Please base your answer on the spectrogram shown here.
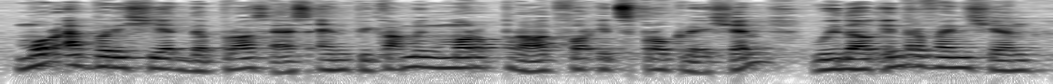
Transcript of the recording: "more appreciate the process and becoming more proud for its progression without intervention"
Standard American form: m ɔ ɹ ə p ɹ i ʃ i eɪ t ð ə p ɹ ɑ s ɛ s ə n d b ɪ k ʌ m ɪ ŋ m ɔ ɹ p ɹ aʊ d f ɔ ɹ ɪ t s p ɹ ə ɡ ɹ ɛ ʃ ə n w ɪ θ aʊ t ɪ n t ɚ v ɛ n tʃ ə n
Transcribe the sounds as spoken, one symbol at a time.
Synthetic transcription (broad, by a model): m ɔ ɹ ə b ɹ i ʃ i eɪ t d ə p ɹ ɑ s ɛ s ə n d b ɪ k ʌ m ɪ ŋ m ɔ ɹ p ɹ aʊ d f ɔ ɹ ɪ t s p ɹ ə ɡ ɹ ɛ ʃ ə n w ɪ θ aʊ t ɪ n t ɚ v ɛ n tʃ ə n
